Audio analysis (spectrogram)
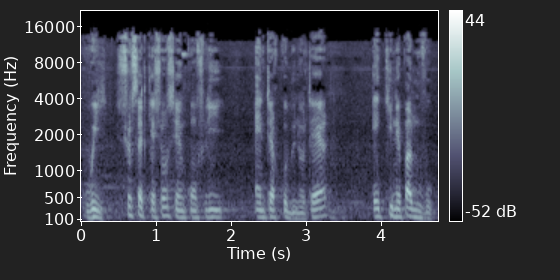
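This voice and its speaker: A man's voice: medium pitch, moderate pace, dark tone, a little hiss or hum, low-quality recording. A man giving explanatory commentary as a guest analyst in a news interview, speaking didactically and repeating words as he searches for phrasing.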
